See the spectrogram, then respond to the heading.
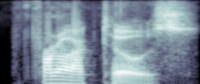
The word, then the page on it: fructose: American English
